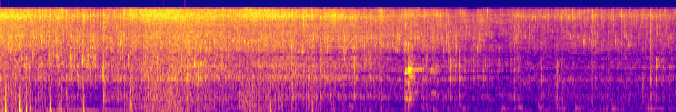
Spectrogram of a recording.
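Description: Sliced onion and chopped green chillies sizzling in hot oil. The hiss is loudest at first and slowly eases, with scattered light clicks.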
